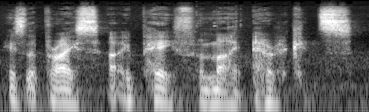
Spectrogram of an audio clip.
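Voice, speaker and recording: King Rauru, slow solemn low-voiced king. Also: steady tone, fairly bright tone, a little hiss or hum. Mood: sorrowful, grave. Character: solemn, regal, remorseful warrior king. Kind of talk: video game cutscene acting.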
